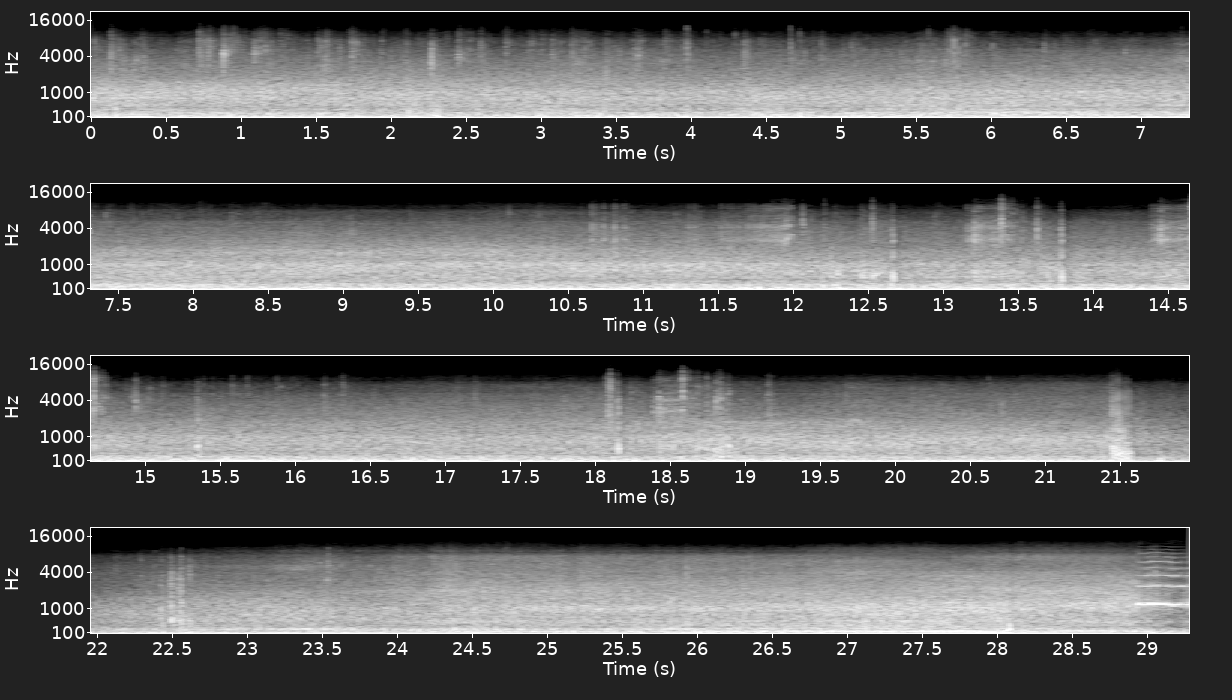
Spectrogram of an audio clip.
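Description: Steady wind rush on a GoPro microphone while riding a road bike, mixed with road and traffic noise, and a single thump about two-thirds of the way through.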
